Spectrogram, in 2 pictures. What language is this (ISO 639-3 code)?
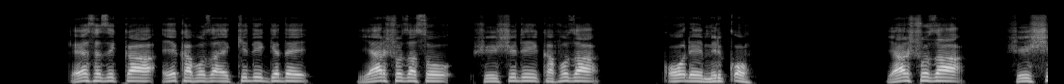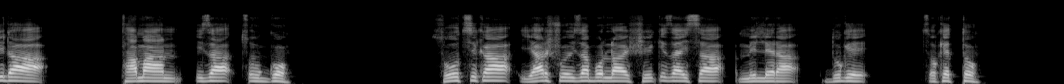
gmv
